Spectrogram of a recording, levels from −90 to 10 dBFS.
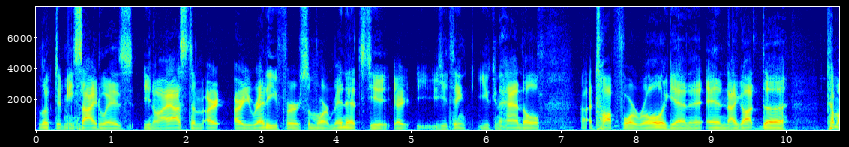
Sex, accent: male, American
